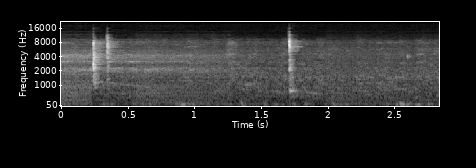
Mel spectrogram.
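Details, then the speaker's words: Amplifier with three relays (soft-start plus amplifier stages) at switch-on: only two crisp relay snaps where three should pull in, one side's relay silent; amplifier-stage relay not engaging, that channel suspected faulty. "มันต้อง3ครั้งสิเพราะว่ามีรีเลย์3ตัวแต่ดูด2ตัวไม่ดังนะครับดังไม่ดังฉะนั้นหนึ่งไม่ดังนะครับมีรีเลย์3ตัวเสียงดูด2ครับ"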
